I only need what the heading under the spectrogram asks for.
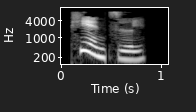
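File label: "骗子", Mandarin Chinese; hsk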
